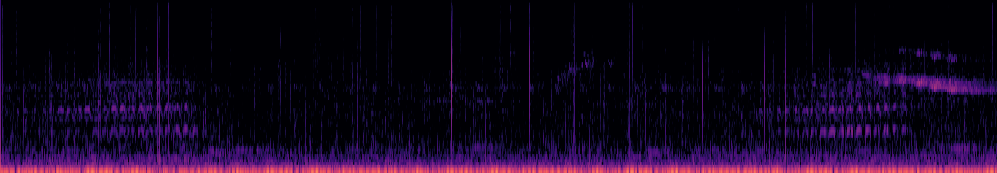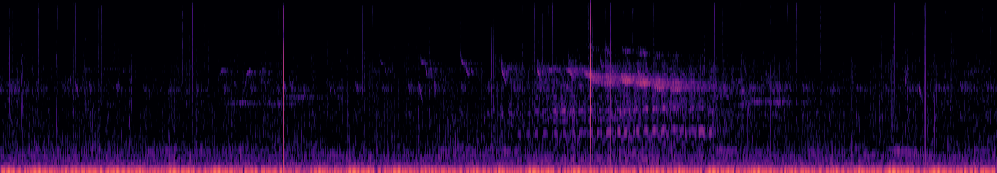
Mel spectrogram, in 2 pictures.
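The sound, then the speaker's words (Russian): A snipe drums repeatedly high in a blue sky, each dive vibrating its tail feathers and producing a quavering, bleat-like tremolo like a lamb bleating that rises and fades, heard several times over a steady low background rumble. “словно барашек блеет. Это высоко в голубом небе торгует бекас.”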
